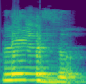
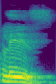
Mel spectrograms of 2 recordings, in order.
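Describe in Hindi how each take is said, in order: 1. आखिरी हिस्सा ज़ोर देकर भारी बोला जाता है। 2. आखिरी हिस्सा हल्का और सहज बोला जाता है। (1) "आपने क्या बोला" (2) "मैंने बोला"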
